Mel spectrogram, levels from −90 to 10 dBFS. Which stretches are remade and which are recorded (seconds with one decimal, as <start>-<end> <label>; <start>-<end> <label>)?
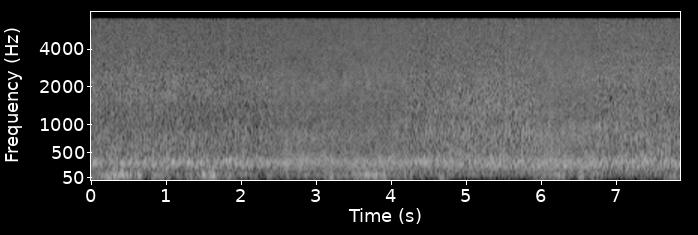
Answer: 0.0-2.4 recorded; 2.4-4.2 remade; 4.2-5.9 recorded; 5.9-6.7 remade; 6.7-7.9 recorded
